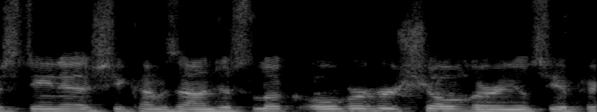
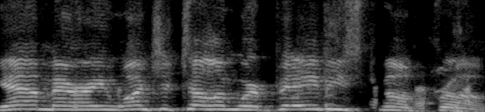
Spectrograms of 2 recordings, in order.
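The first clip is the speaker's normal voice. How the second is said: mock drunk voice, very high, loud and shrill; 10 semitones higher, 11 dB louder than usual. In a joke about Mary's child asking where babies come from: drunk Joseph voice. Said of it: "you hear the drunk voice of Joseph saying".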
